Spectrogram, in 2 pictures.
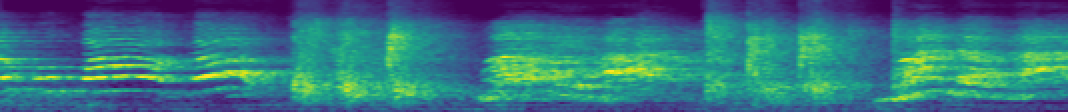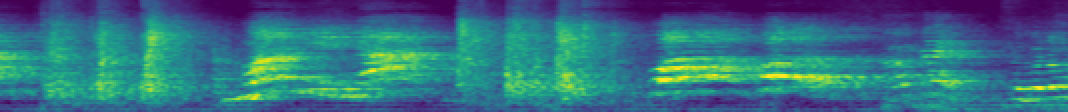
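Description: Schoolchildren in a classroom run through the 'tepuk fokus' clapping chant, repeated clusters of crisp claps and desk thuds in a steady patterned rhythm alongside loud group chanting and children's voices.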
